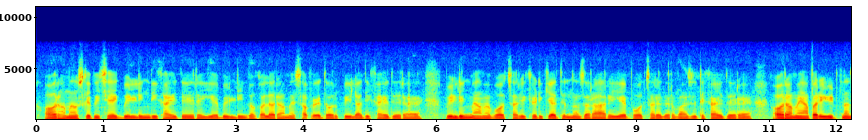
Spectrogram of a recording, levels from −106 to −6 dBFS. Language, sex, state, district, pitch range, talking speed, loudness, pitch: Hindi, male, Chhattisgarh, Raigarh, 120-130 Hz, 225 wpm, -19 LUFS, 125 Hz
